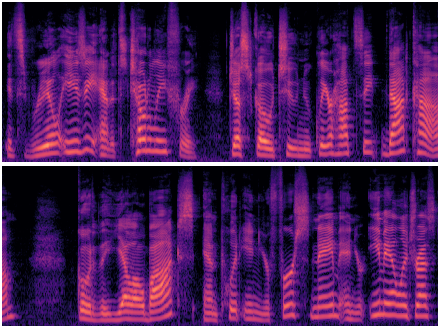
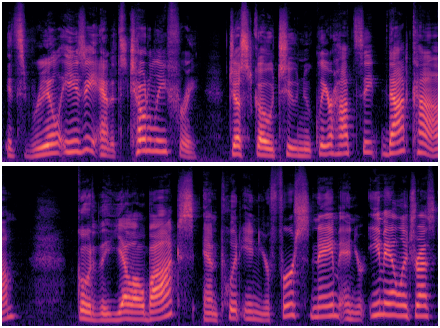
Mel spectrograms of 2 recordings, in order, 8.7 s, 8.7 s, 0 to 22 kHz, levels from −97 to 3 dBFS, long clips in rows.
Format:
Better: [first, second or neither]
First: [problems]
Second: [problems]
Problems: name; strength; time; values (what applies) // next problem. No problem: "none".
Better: neither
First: none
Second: none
